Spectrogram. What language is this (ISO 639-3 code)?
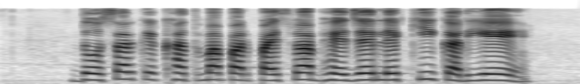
mag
